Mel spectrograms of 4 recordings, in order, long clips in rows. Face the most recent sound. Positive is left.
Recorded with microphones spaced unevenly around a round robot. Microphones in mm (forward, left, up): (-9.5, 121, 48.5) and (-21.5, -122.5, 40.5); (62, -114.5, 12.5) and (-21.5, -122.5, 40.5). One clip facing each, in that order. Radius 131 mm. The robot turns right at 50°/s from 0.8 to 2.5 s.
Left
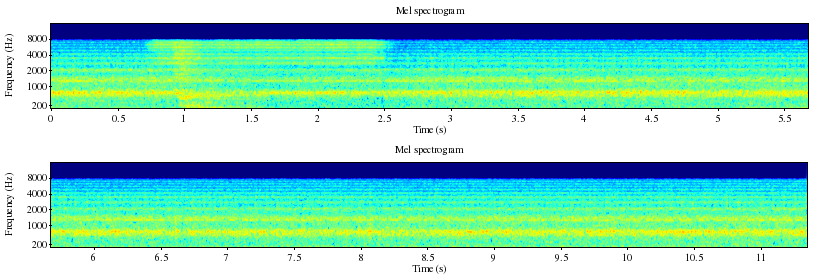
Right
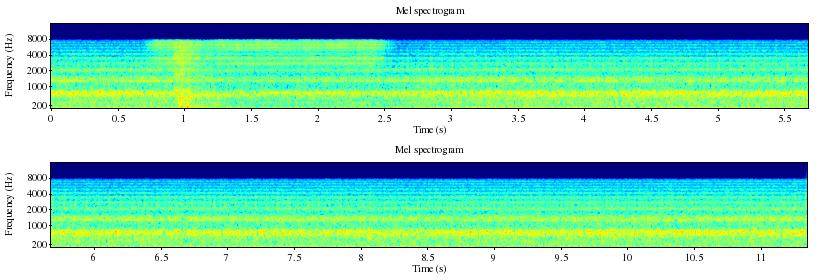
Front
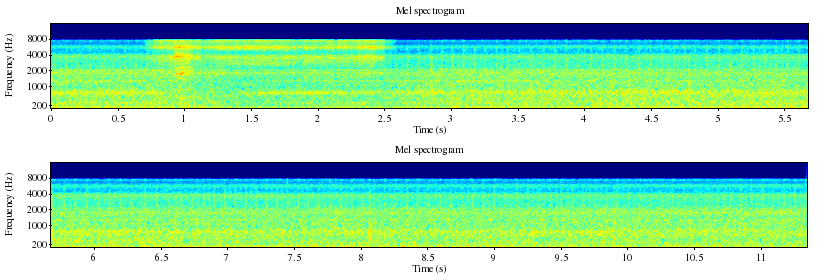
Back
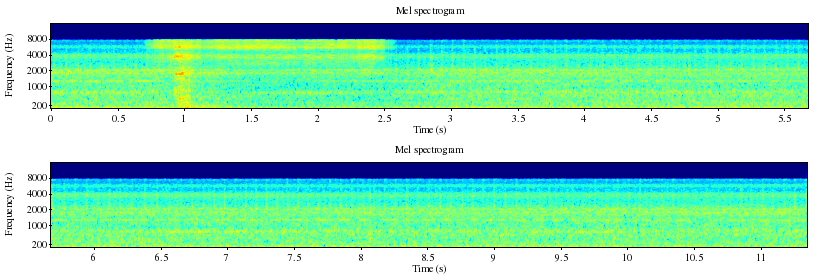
turn(degrees=-40)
